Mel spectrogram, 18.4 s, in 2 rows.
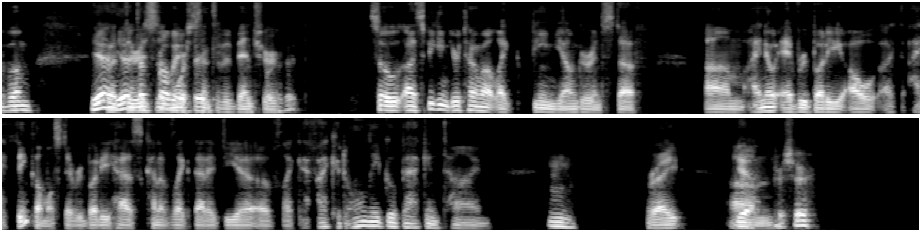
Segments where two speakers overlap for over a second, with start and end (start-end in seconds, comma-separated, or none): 1.0-2.8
